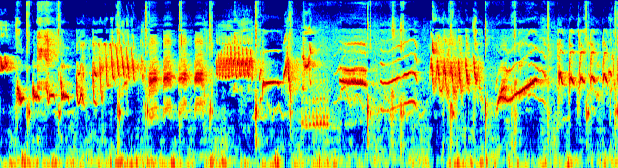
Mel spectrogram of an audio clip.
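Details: Javan pied starling singing vigorously while calling a rival: rapid mix of harsh squawking rasps, rattling buzzy bursts, rising and falling whistles and short chattering notes, delivered almost without pause.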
